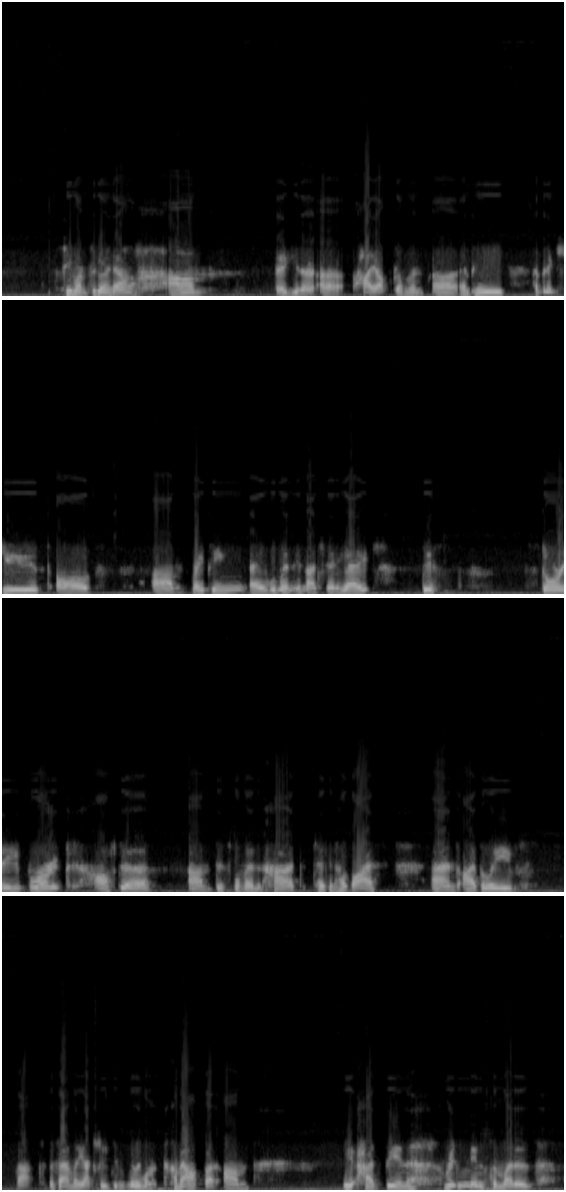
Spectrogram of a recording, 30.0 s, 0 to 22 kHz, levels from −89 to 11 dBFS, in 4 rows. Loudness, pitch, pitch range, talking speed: -30 LUFS, 190 Hz, 180-200 Hz, 115 wpm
